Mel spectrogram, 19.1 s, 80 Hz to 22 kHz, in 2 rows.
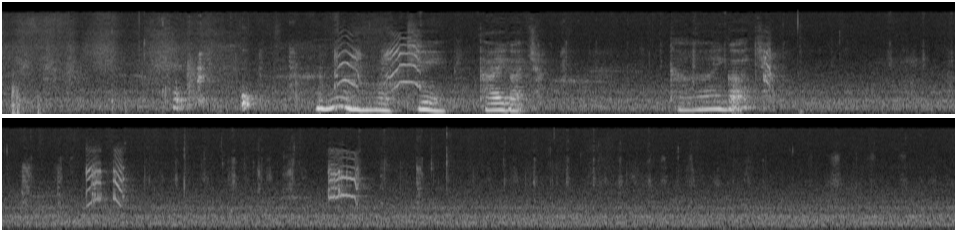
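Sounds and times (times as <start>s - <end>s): kitten mewing: 1.8s - 4.6s, 8.8s - 18.6s.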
